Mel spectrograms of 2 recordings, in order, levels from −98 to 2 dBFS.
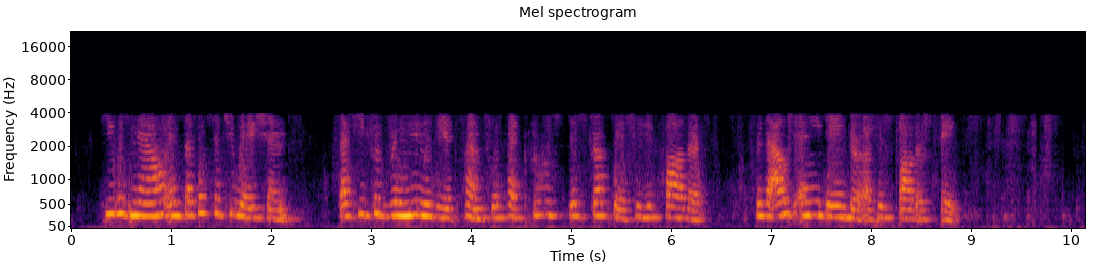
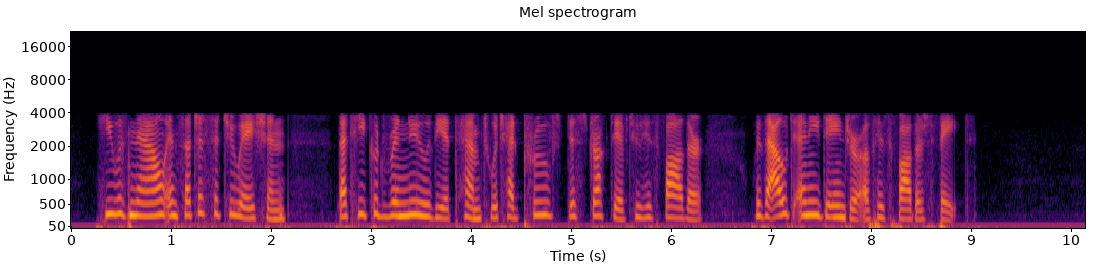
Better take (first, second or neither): second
